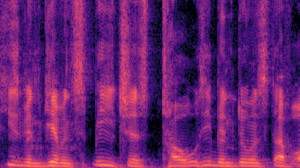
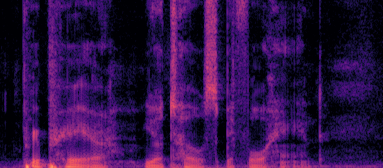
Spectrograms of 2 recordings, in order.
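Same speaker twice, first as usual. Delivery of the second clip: breathy, hushed, refined, classy put-on voice; 10 semitones lower, 7 dB quieter than usual. Giving the first toasting tip in a put-on classy voice. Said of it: "I'm gonna do it in my classy voice now".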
